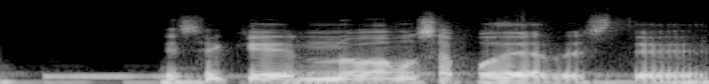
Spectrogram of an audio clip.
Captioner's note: speaking spanish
